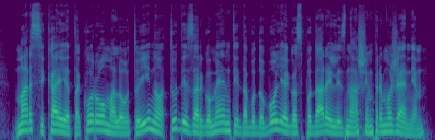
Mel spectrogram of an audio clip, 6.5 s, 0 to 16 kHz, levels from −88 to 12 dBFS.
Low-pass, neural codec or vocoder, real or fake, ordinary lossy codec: 14.4 kHz; none; real; none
